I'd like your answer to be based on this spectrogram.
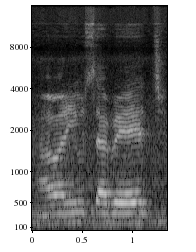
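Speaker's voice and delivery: ordinary talk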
